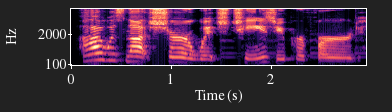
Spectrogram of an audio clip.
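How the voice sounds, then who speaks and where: A woman's squeaky, put-on character voice, high in pitch, with very wide pitch swings and a fairly slow pace. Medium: read story.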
